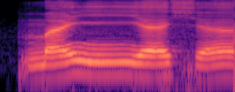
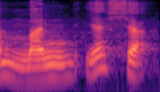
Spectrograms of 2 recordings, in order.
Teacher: Kita masukkan bunyi huruf man, nun mati man tadi tu ke dalam bunyi ya. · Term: idgham ma'al gunnah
